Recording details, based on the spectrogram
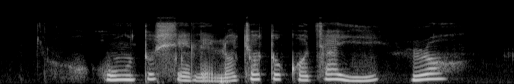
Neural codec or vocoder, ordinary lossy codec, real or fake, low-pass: none; Opus, 32 kbps; real; 7.2 kHz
